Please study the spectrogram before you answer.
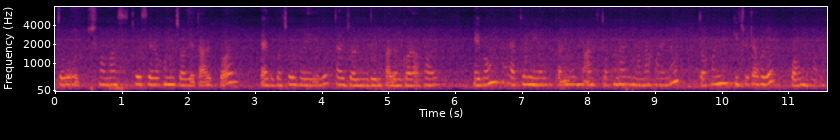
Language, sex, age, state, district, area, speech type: Bengali, female, 18-30, West Bengal, Purba Bardhaman, rural, spontaneous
